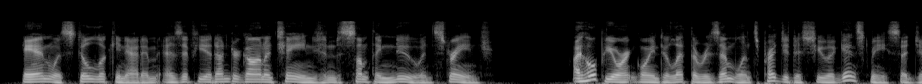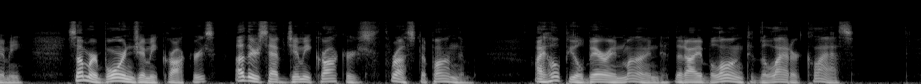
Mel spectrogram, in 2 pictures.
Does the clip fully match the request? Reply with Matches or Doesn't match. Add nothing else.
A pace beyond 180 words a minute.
Matches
